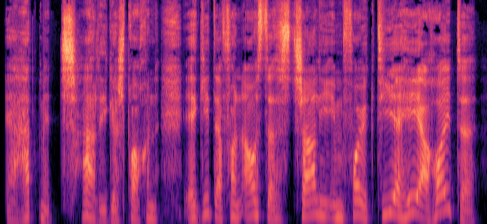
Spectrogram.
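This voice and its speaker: A woman's voice: medium pitch, normal speed, a bit bright, no echo, clean studio sound, natural voice. A woman voicing a tense, tightly controlled male vampire, speaking in clipped, grim lines.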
